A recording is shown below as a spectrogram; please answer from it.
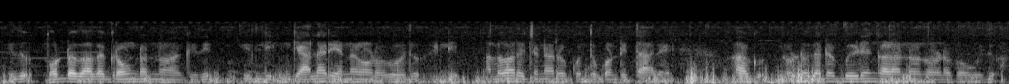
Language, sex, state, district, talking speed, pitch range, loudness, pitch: Kannada, male, Karnataka, Koppal, 105 wpm, 115-125 Hz, -23 LUFS, 120 Hz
